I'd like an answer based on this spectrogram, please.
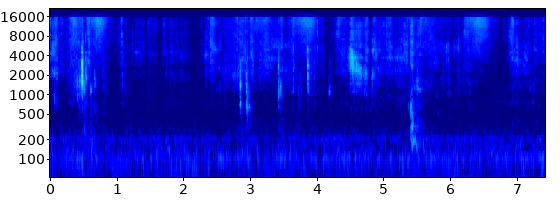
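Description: Pages of a hardcover picture book being turned and smoothed flat by hand. The paper makes a few soft swishes and rustles over a low steady hum.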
